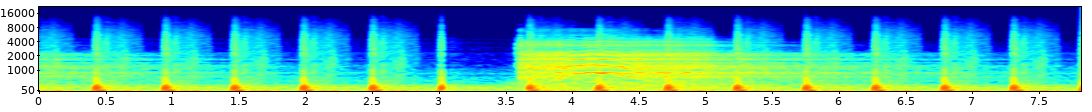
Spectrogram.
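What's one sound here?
Footsteps thud at an even walking pace.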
